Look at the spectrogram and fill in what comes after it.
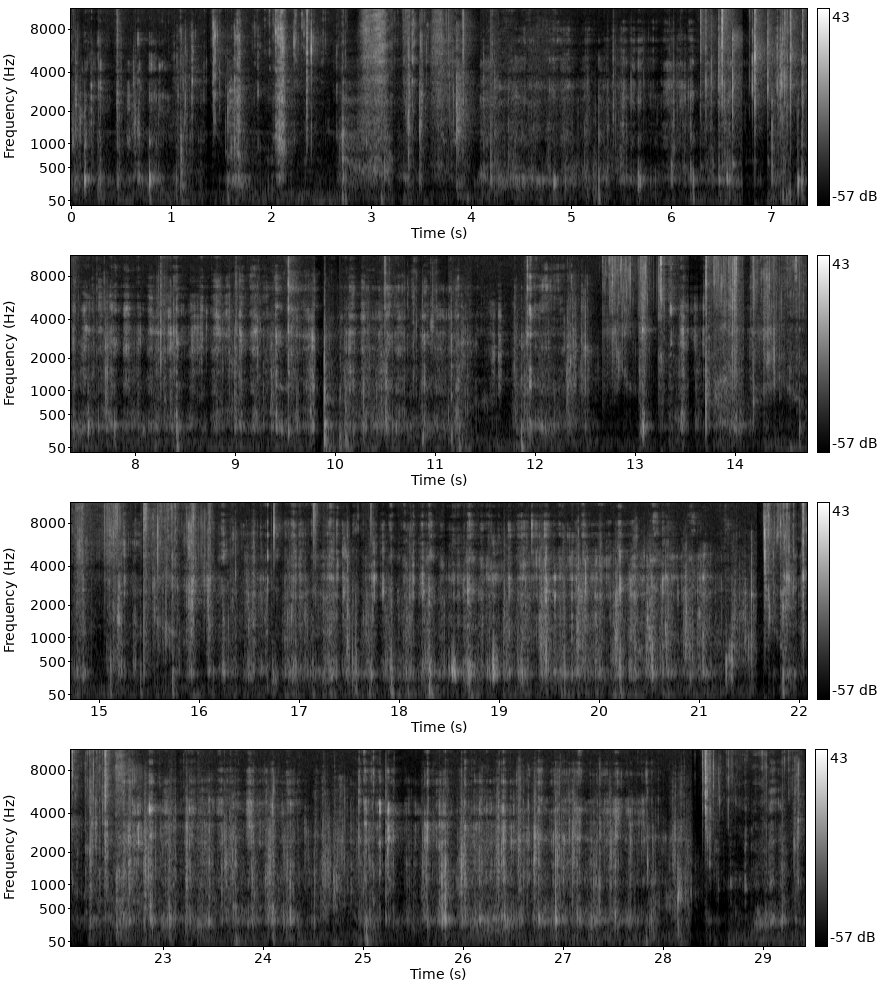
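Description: A person eating close to the microphone: chewing and crunching food, with many short, sharp clicks and smacks.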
